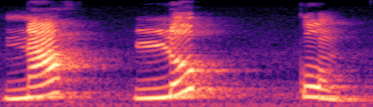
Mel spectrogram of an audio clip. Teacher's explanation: آگے کاف باریک کاف ہے ہم نے کیا کرنا ہے کہ اس کاف کو چھوڑ دینا ہے پور والے کو اور ہم نے باریک کاف کو لام کے ساتھ ملا کے پڑھنا ہے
